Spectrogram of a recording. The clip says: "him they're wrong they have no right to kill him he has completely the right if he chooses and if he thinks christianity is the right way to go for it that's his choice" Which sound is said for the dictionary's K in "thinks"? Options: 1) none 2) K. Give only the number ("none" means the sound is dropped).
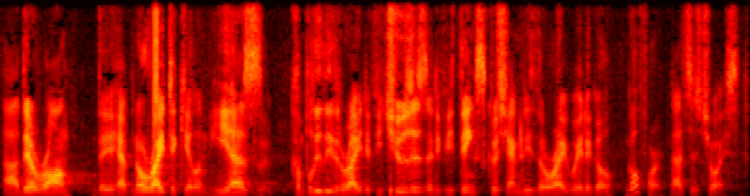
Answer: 2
